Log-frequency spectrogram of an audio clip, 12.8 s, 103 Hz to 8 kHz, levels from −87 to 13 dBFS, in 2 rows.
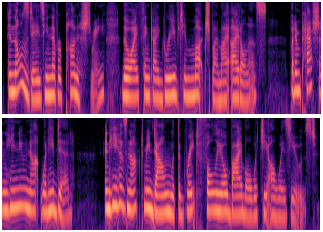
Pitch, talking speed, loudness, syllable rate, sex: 215 Hz, 195 wpm, -16 LUFS, 4.8 syllables/s, female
